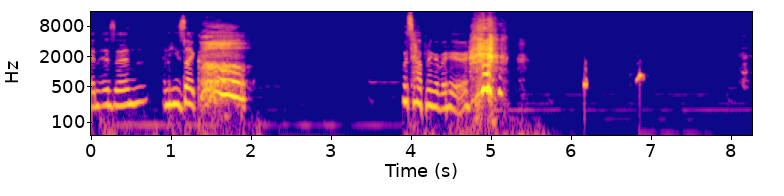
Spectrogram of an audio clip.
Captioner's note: dramatic gasp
